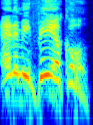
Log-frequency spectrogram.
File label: Warn Vehicle, Soldier Male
